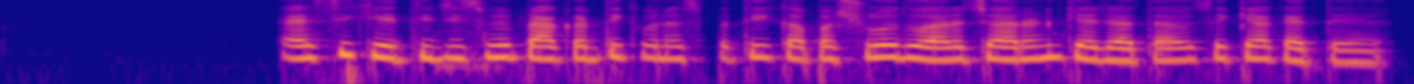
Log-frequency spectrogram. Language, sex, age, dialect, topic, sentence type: Hindi, female, 18-24, Hindustani Malvi Khadi Boli, agriculture, question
